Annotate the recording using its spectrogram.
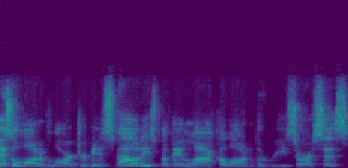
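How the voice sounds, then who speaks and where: This man's voice has a bright, sharp tone and ordinary pitch variation. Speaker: cybersecurity specialist at a cyber insurer. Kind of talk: webinar presentation. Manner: fast.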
